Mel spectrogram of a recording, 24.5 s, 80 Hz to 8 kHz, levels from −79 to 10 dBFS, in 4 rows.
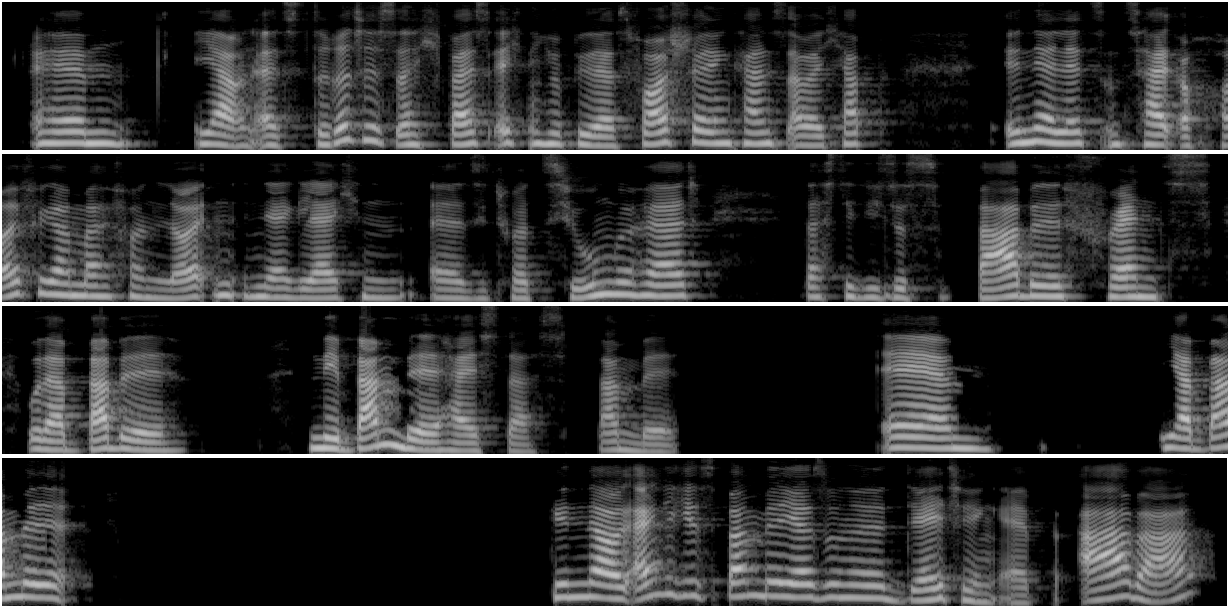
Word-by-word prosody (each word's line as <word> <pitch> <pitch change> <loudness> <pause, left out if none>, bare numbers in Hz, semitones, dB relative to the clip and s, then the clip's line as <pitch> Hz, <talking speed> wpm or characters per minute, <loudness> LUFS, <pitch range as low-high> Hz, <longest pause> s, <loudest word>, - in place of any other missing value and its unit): Ähm, 220 -1 +1 0.2
ja 205 -5 +2
und 170 - -7
als 180 0 -4
3., 265 +5 -1
ich 195 0 -4
weiß 205 +2 +2
echt 230 -1 -4
nicht, 215 -1 0
ob 205 - -5
du 200 - -1
dir 185 - +1
das 175 0 -3
vorstellen 220 +2 +1
kannst, 220 0 -2
aber 180 +1 +1
ich 180 +3 -8
habe 210 0 -5 0.6
in 225 +2 +2
der 250 -2 +4
letzten 220 -2 -1
Zeit 195 -2 +2
auch 175 +2 -5
häufiger 235 +4 0
mal 205 -2 0
von 195 -4 -7
Leuten 190 +7 -1
in 195 -3 -6
der 180 -2 -2
gleichen, 170 +4 -5
äh, 165 -2 -6
Situation 160 +7 -4
gehört, 215 -3 0 0.5
dass 190 0 -8
die 195 - -6
dieses 175 -1 -10
Babel 200 +4 +4
Friends 190 -1 -2 0.2
oder 175 -3 +3
Bubble, 170 -3 +2 0.6
ne 205 -1 +4
Bumble 195 -4 +4
heißt 155 -1 -3
das. 140 0 -10
Bumble. 150 -5 -5 1.0
Ähm. 200 -3 +3 0.8
Ja 200 -2 +5
Bumble 240 +5 +2 2.4
Genau 260 -1 +5
eigentlich 285 +6 +3
ist 290 0 -7
Bumble 280 +1 +2
ja 260 -1 +3
so 255 +1 -5
'ne 245 -2 -2
Dating-App, 195 -7 -4
aber, 250 +5 +3
200 Hz, 140 wpm, -20 LUFS, 175-225 Hz, 2.4 s, Ja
